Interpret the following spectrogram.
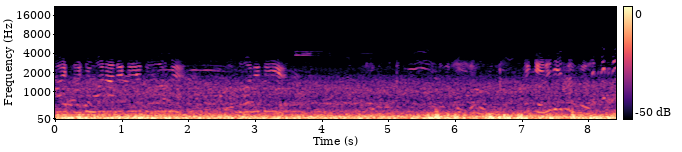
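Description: Distant voices calling across an open field, in short bursts, over a steady low rumble of wind on the microphone.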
